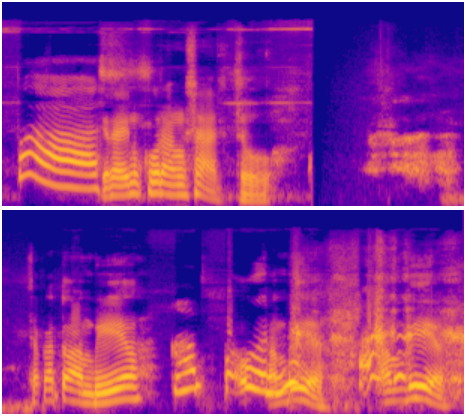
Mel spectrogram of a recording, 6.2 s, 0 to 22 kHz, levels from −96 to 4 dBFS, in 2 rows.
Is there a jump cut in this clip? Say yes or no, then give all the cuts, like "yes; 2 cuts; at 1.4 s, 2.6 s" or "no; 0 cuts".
yes; 1 cut; at 1.9 s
